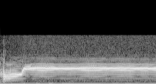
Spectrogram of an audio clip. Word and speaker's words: Larra: Mantra Larra, se pronuncia así, Larra.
